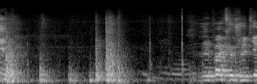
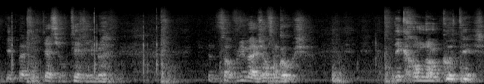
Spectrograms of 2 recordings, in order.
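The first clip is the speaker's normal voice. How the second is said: weak moaning; 6 semitones lower, 8 dB quieter than usual. Acted. Suitor moaning weakly.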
